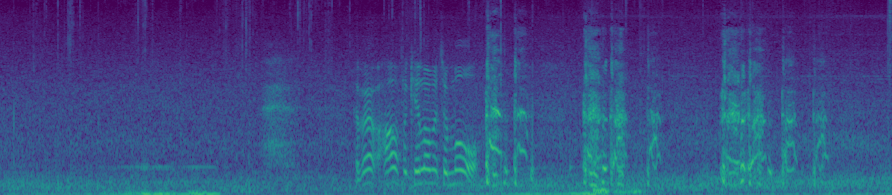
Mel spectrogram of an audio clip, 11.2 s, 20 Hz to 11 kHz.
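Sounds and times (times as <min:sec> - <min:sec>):
steady low rumble: 0:00.0 - 0:11.1
speech: 0:04.4 - 0:08.4, 0:09.0 - 0:10.5
person coughing: 0:06.1 - 0:06.7, 0:07.3 - 0:08.3, 0:09.0 - 0:10.4
person clearing throat: 0:07.3 - 0:08.3, 0:09.0 - 0:10.4.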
